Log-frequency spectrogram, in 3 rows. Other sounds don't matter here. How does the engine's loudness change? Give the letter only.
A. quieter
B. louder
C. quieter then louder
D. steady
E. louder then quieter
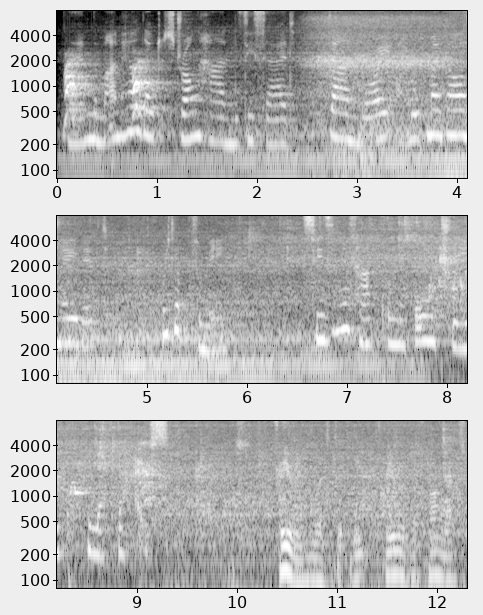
E.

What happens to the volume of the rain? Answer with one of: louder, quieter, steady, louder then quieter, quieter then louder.
quieter then louder.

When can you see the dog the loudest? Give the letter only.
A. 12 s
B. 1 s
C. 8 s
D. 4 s
B.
